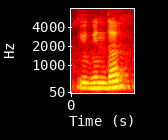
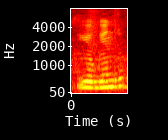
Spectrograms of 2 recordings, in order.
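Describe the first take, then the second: First: योगिंदर with the final cluster split, yogin-dar; Punjabi pronunciation. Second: Said in the usual way. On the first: Shown as a demonstration. Teacher showing how Punjabis say it, योगिंदर. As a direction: end योगिंदर on dar instead of dra. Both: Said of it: "Punjabi भाषी".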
